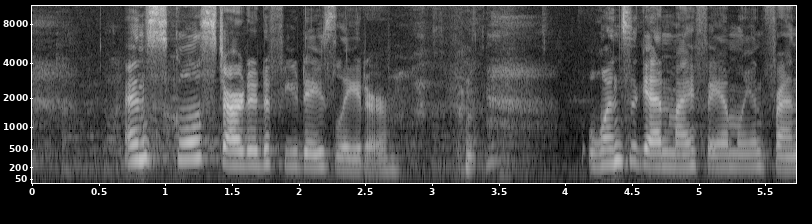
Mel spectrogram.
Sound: laughter

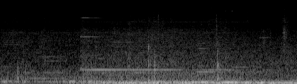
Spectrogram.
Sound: doorbell chimes

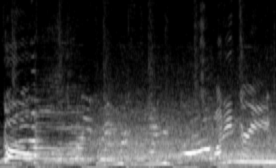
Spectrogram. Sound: applause

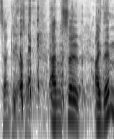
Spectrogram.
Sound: laughter

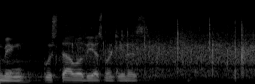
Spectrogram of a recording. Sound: applause

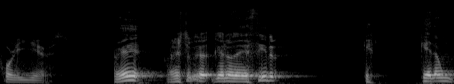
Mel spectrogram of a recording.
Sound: speaking spanish

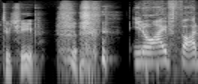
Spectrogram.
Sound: laughing

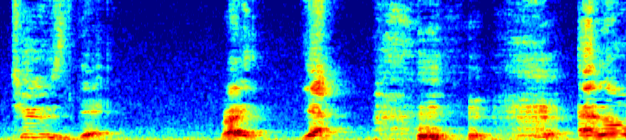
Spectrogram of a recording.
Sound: laughs

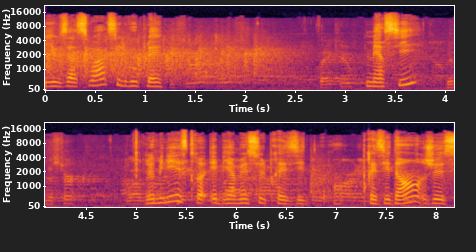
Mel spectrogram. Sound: applause

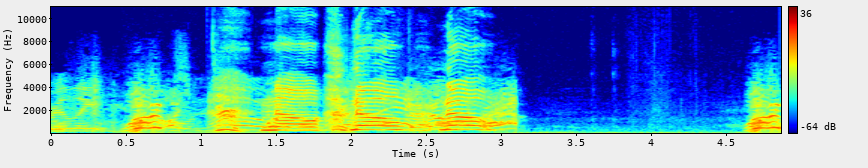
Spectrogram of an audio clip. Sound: gasps

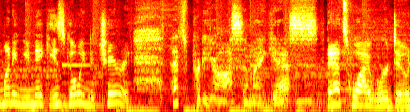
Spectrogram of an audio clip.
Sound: sighs

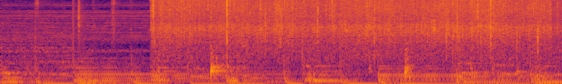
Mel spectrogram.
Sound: garlic sizzling

